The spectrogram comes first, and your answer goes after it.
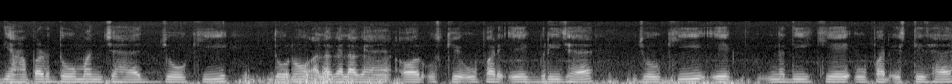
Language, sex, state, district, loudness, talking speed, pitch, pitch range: Hindi, male, Uttarakhand, Tehri Garhwal, -18 LUFS, 150 wpm, 120 Hz, 115-120 Hz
